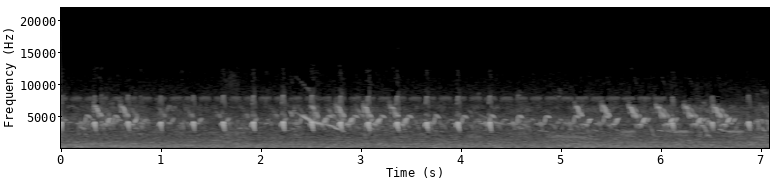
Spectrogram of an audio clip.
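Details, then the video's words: Wood sandpiper at Hoskote Lake, Bangalore outskirts, Karnataka, on wintering grounds, singing when another bird comes close: rapid, high, clipped whistled notes, about three to four a second, in a lively rolling series over faint background noise. "Wood Sandpiper Calling and Singing"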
